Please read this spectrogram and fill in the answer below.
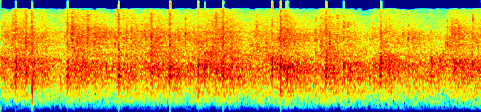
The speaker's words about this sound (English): Let's give them a little round of applause for what they've done.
